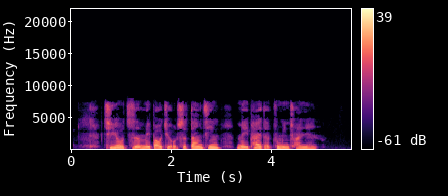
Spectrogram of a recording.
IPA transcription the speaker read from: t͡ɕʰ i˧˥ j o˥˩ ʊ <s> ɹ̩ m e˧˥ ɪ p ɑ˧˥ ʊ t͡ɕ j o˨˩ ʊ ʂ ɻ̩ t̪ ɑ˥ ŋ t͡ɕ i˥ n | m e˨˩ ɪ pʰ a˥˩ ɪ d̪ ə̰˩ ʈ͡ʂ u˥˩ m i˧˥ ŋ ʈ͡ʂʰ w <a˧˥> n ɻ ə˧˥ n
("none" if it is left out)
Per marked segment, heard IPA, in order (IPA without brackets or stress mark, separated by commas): t͡s, a˧˥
